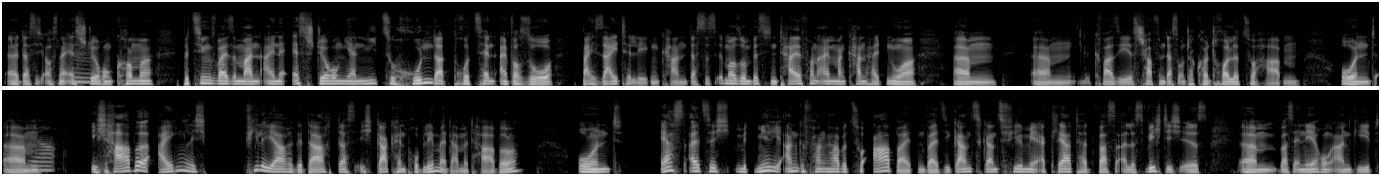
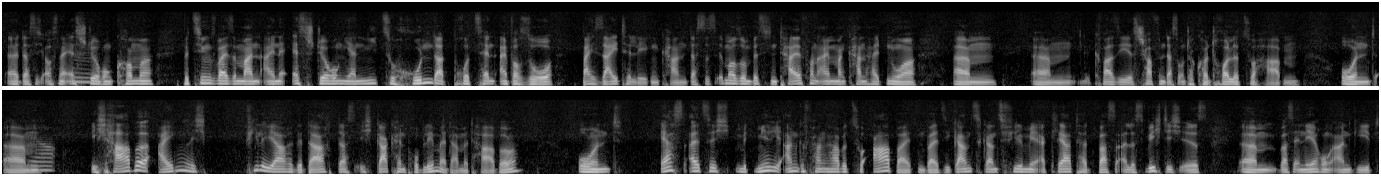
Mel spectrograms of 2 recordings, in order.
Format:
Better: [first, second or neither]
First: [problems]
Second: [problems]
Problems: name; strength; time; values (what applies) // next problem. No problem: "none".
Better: first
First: none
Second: hiss; faint; throughout; 25 dB below the speech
